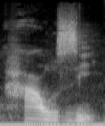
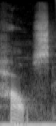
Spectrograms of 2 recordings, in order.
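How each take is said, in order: First: An extra vowel is sounded after the s. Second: The word ends on the s sound. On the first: The speaker calls it wrong. "não house" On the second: The speaker calls it right. "o E, ele não é pronunciado"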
